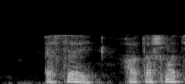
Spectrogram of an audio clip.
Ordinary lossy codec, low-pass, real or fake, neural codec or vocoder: AAC, 16 kbps; 7.2 kHz; real; none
